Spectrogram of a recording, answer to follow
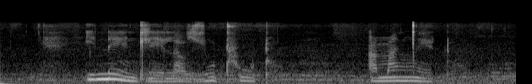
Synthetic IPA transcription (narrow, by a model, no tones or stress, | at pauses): inɛnd͡ɮʱɛla̰zotʰutʰɔ̥ | amaŋ͡ǀɛːd̥ʱɔ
